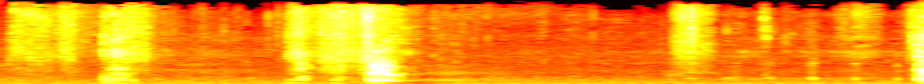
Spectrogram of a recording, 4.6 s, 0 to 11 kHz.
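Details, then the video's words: Bulldog barking after seeing a cat: a few sharp broadband barks near 0.5 and 1.9 seconds, another at the very end, with quiet room noise between. "I see a cat!"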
